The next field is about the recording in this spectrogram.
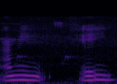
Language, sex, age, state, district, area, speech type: Bengali, female, 60+, West Bengal, Darjeeling, rural, spontaneous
